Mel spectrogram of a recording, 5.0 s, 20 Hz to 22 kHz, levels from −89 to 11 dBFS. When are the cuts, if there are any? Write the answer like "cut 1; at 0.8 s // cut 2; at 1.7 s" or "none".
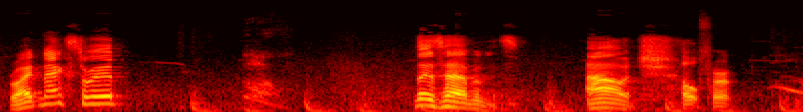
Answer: cut 1; at 4.1 s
